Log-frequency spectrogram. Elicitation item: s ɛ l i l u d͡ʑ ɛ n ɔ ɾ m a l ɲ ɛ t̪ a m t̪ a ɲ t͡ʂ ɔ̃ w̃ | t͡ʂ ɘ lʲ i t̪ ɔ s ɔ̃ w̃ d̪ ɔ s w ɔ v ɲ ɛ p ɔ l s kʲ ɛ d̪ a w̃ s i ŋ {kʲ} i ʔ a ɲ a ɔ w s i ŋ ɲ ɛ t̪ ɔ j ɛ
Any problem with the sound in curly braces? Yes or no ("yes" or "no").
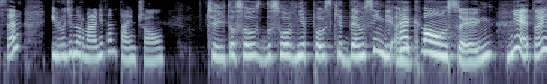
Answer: yes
